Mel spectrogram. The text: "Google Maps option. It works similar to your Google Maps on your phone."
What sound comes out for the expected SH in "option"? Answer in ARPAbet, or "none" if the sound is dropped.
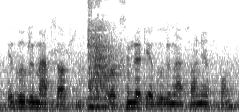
none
